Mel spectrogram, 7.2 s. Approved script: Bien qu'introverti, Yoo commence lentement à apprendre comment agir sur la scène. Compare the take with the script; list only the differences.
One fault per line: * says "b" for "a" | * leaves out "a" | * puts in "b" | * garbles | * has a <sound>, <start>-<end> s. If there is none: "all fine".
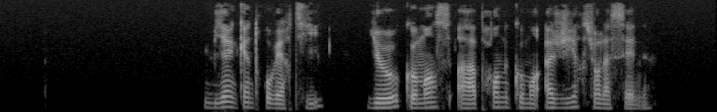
* leaves out "lentement"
